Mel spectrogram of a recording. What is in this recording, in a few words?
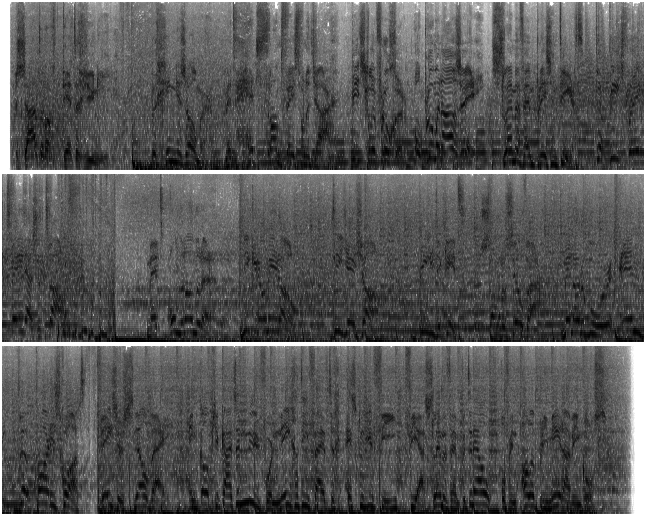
commercial; SLAM!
